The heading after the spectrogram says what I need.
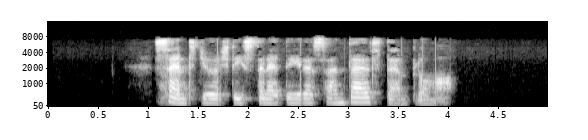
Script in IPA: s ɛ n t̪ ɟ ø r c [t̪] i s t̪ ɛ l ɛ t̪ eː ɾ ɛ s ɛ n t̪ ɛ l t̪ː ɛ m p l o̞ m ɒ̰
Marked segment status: correct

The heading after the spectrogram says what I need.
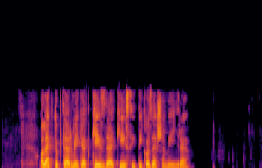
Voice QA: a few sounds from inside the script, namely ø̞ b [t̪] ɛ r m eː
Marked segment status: correct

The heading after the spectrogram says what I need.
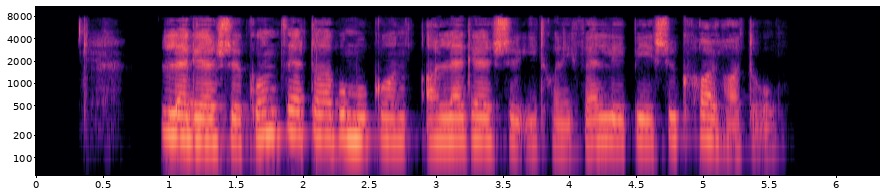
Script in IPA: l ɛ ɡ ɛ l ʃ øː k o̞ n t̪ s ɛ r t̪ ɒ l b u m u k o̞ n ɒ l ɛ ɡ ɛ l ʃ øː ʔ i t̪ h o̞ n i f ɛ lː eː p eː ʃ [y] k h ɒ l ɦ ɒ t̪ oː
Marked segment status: correct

